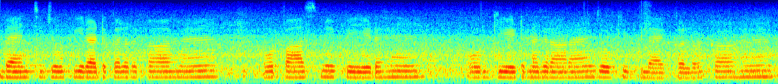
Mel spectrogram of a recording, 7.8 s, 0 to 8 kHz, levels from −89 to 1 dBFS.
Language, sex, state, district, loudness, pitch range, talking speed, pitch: Hindi, female, Chandigarh, Chandigarh, -18 LUFS, 160-170 Hz, 170 wpm, 165 Hz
